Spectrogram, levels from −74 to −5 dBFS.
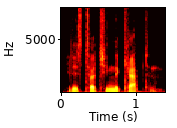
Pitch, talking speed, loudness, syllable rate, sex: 110 Hz, 215 wpm, -21 LUFS, 5.5 syllables/s, male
